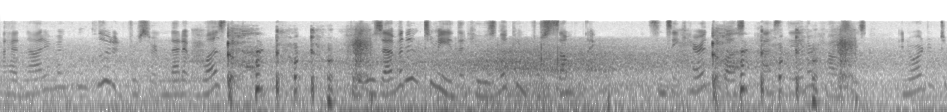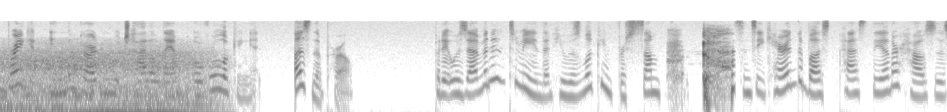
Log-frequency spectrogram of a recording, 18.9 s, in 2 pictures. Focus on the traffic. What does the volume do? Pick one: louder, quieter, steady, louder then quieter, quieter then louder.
louder then quieter.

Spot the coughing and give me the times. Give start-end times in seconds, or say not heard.
1.9-3.8, 6.8-8.6, 16.1-16.9.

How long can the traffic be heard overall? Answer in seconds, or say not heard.
12 s.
